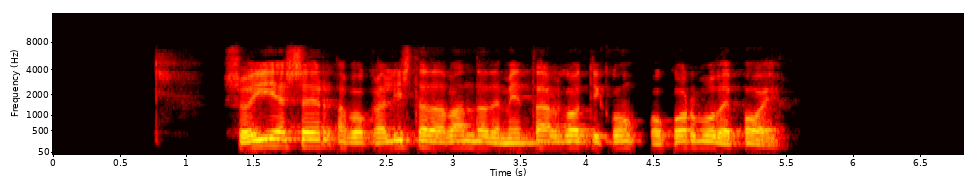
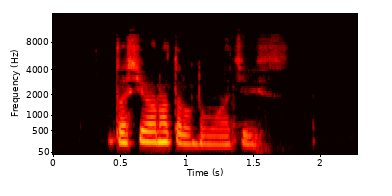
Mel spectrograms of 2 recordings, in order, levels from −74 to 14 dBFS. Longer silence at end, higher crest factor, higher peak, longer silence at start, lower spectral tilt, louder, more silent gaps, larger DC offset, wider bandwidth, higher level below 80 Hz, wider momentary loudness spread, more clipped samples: first, 1.35 s vs 0.55 s; about the same, 16 dB vs 18 dB; first, -2 dBFS vs -8 dBFS; first, 0.8 s vs 0.4 s; about the same, -5 dB/octave vs -4.5 dB/octave; first, -17 LUFS vs -24 LUFS; first, 1.17-1.27 s vs none; neither; second, 7.6 kHz vs 10 kHz; first, -62 dBFS vs -70 dBFS; second, 13 LU vs 19 LU; neither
